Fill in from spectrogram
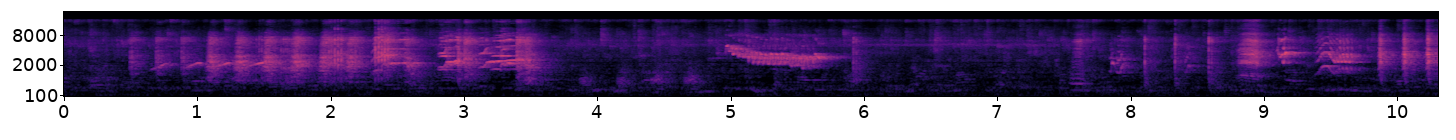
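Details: Javan myna (Acridotheres javanicus) master song, used to prompt other Javan mynas to answer and sing: nonstop chatter of harsh squawks, rattles and scratchy whistles, a loud rising-falling whistle midway, with rustling and flapping throughout.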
